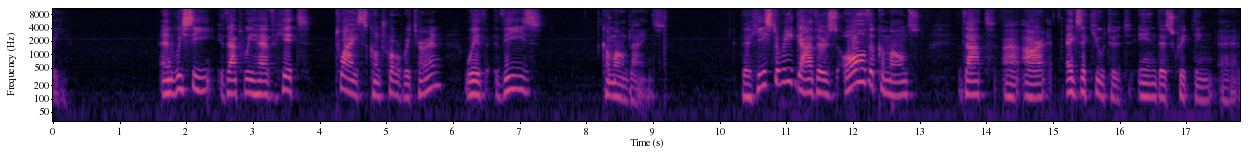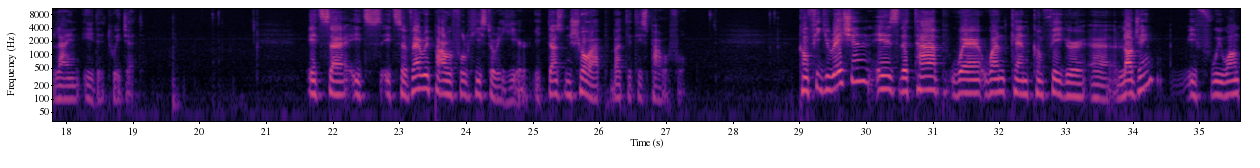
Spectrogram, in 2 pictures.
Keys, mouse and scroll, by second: 9.0 click, 15.0 click, 18.8 click, 20.2 click, 28.6 click.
